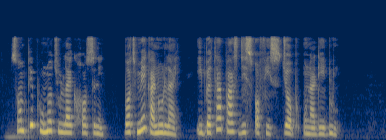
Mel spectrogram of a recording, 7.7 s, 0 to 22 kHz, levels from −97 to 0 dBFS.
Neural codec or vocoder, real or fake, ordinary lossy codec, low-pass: none; real; none; 7.2 kHz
